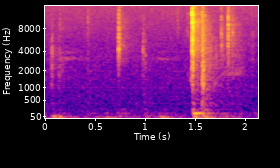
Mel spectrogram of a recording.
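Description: Computer keyboard being typed on: a few faint, scattered keystrokes, the loudest about one and a half seconds in.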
